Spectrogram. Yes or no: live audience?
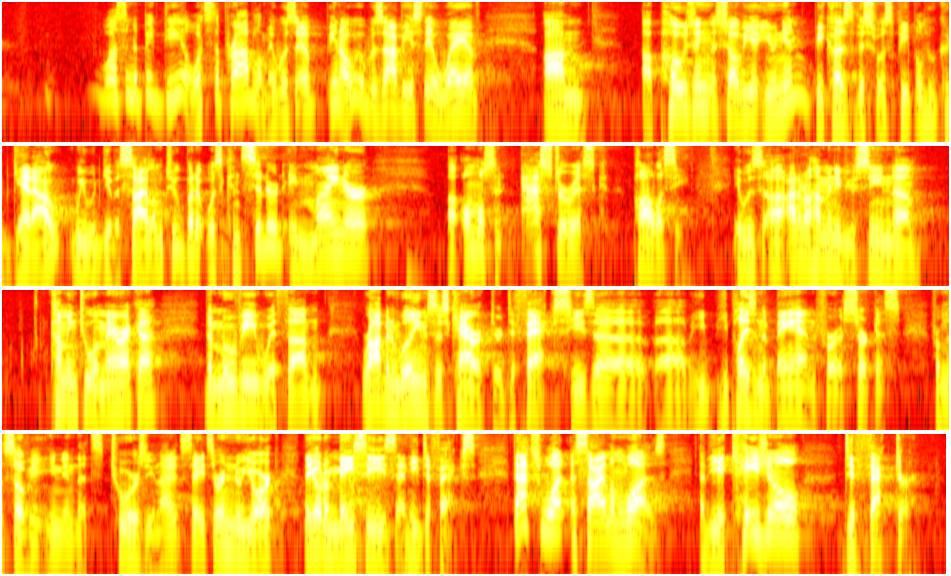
yes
